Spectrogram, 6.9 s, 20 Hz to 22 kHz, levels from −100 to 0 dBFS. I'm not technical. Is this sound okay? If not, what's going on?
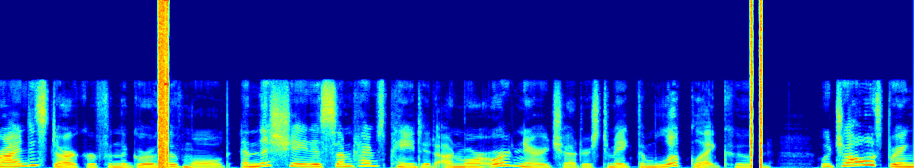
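No. An uninitialised buffer causes harsh bursts of digital noise at 1.2 s and again at 5.64 s, each lasting 80 ms. In both cases the player sent out a block of audio before any speech had been written into it, so leftover junk from memory was played instead.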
